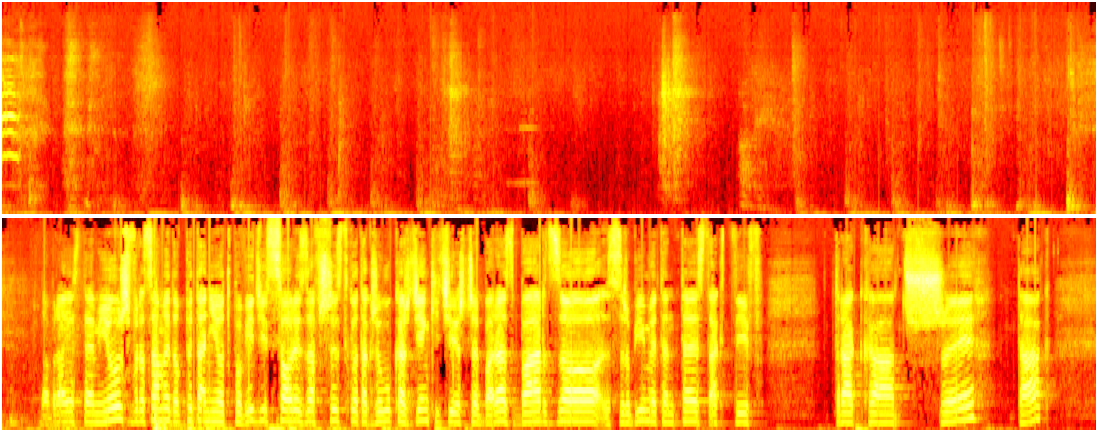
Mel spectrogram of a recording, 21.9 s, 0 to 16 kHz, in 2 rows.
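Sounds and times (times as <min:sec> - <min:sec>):
restless female cat meowing to be let out: 0:00.0 - 0:00.4
speech: 0:11.4 - 0:21.7.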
